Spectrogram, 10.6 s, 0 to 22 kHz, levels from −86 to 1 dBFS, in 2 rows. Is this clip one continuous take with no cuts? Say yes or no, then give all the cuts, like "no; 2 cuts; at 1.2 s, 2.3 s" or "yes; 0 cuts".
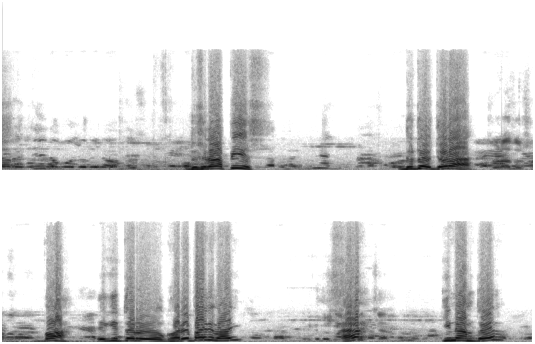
yes; 0 cuts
